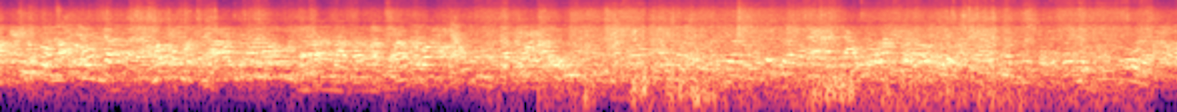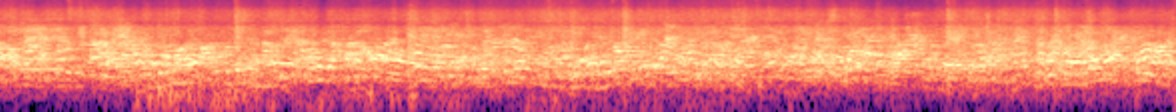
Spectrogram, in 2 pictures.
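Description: A crowd of women and men chatter loudly nearby in an echoing room.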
